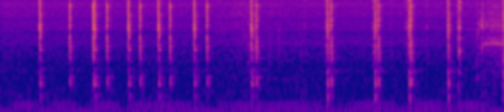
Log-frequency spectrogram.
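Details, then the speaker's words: Vintage CB radio keyed for transmit test: crisp relay clicks, often in quick pairs, over a low steady hum. "uh oh it's clicking a relay there's a relay listen for the clicking"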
